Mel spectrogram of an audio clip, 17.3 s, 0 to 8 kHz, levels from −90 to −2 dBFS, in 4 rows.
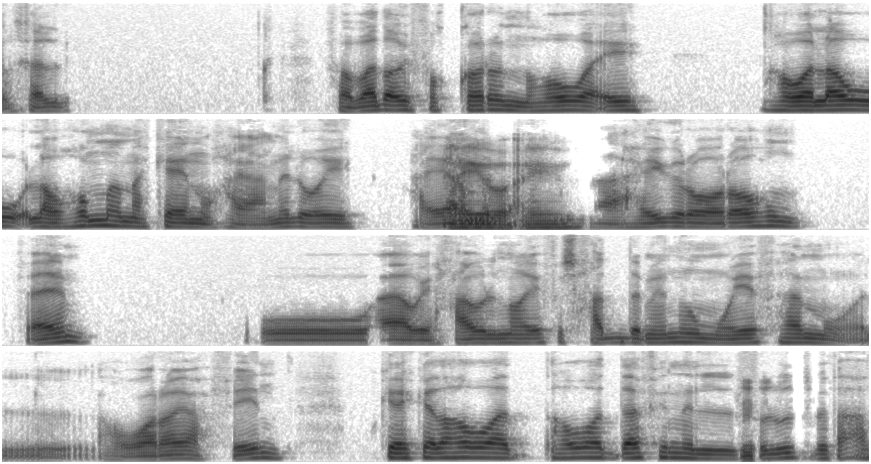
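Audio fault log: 6.80–7.38 s and 16.96–17.03 s, speech suppressed in double talk: the speech dips by about 30 dB, then briefly by about 15 dB, likely an echo canceller turning down its own talker while the far side spoke. The waveform pinches inward there, and the spectrogram fades.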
